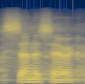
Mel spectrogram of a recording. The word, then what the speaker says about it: coenosarc: Your word is coenosarc. Uh coenosarc. Can I please have all the information? Uh a coenosarc uh also pronounced sennasarc or coenosarc is a noun.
